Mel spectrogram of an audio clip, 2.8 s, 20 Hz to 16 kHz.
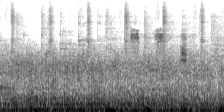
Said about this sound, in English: Ignition sequence start. 5, 4, 3, 2, 1, 0. Launch commence. Liftoff. We have liftoff. Launch Apollo 14.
